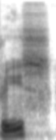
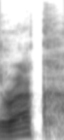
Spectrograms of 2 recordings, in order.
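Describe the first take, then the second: First: It is said as one syllable ending in s. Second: It is said as one syllable ending in k. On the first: This is the speaker's own usual pronunciation. "I call it Reese" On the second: Other people say it this way. "I heard a couple of people pronounce it as Rec"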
